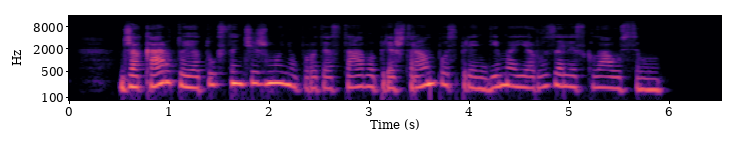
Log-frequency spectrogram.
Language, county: Lithuanian, Panevėžys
